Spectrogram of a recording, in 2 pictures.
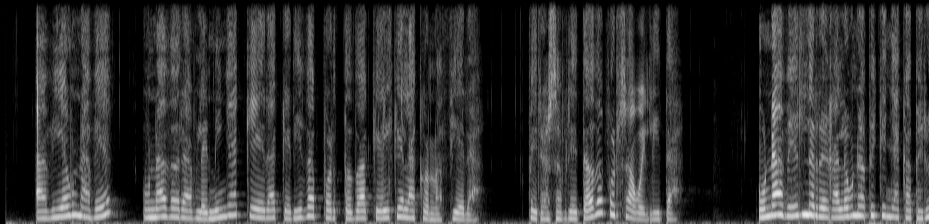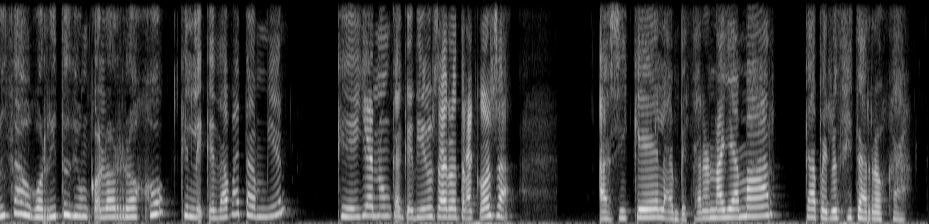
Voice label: locutora infantil child voiceover nina, Spanish girl child voice over; Spanish girl child voice over talent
